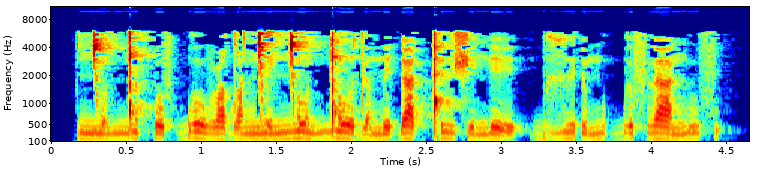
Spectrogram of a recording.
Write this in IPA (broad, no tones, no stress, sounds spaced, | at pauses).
ŋ͡ǀ o ŋ͡ǃ ɵ k͡p o f ɡ͡b o β ɵ dˤ o ŋ͡ǀ e ŋ͡ǀ o ŋ͡ǃ o d ɐ m e ɗ a ǃ ɨ ʃ e ŋ e | b ɨ ɣ ɨ ɗ ɵ m u ɡ͡b ɵ f ð a ŋ u f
